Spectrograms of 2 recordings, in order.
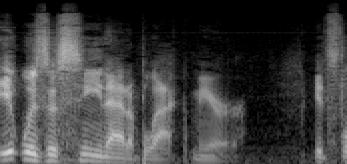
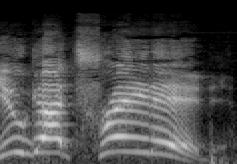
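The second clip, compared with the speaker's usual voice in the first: high, drawn-out crowd-style yell. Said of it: "you hear people yelling".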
